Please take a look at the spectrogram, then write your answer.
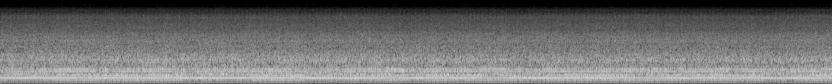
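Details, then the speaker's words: DeWalt mower with Briggs & Stratton engine, 2 years old, after carburetor main jet replacement: starts on first pull, steady high-pitched drone with no hunting, running too fast; engine overspeed. "Well, it's running. It started up on the first pull. Seems to be running a little fast. I think there's an adjustment for that."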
